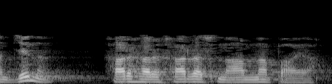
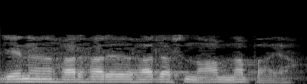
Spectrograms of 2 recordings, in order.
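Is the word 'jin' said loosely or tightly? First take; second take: tightly; loosely. First: The word 'jin' is said heavier and tighter. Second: The word 'jin' is said lightly and loosely. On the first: "ਇੱਥੇ ਥੋੜਾ ਕੱਸ ਕੇ ਪਾਠ ਬੋਲਣਾ" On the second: "ਰਹਿ ਰਾਸ ਵਿੱਚ ਪੜ੍ਹਦੇ ਹਾਂ"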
